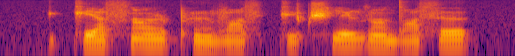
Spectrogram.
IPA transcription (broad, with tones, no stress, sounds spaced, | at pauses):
kʲ ɑ˧ s ɑ̃˦ ɭ pʰ ə̃˨ v ɑ˨ s kʲ ʊ˨ t͡ʃʰ i˦ ɭ ʎ ə̃˧ dˤ ɑ˧ s ə˦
